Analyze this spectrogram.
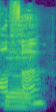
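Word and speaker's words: ALPFA: Alpha. Is that Is that how you pronounce the Alpha?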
